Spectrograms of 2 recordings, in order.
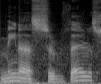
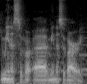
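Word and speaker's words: Mena Suvari: Mina Suvari? Mina Suvari.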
